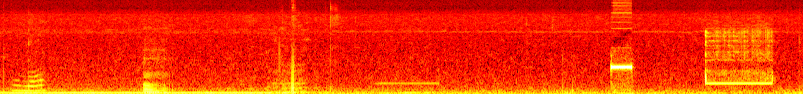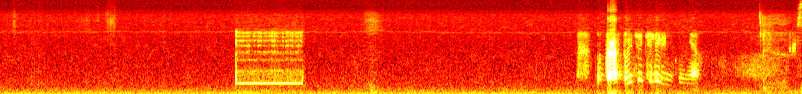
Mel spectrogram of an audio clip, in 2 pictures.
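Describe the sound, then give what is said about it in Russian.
A low dial tone hums as a caller phones the Biysk media group from another phone, followed by a quick beep of dialing, then two long buzzy phone rings separated by silence, and a burst of brief electronic tones at the end. “С другого телефона звоню.”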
